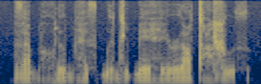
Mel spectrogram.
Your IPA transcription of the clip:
ð a bʱ o̤ ɾ ɯ bʱ ɛ θ ɓ ɯ d i ɓ e ɦ e ɹ ɯ tˤ ṳ ʐ u θ

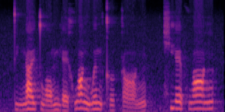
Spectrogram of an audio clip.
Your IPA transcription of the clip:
t̪ i˧˥ ŋ a˥ ɪ̯ t̪ w ɔ˧˥ m j ɛ˨˩ x w ɑ˥˧ ŋ w ə˥˩ n kʰ ɤ˧˥ k ɑ˨˩˦ ŋ | t͡ɕʰ j ɛ˥˩ f w ɑ˥ ŋ

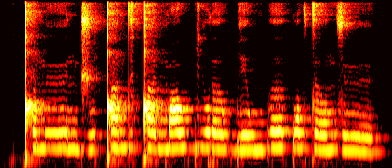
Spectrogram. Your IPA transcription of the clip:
ǃʰ ə m ʏː n d͡ʒ ʏ ǃ ɐ n d ɘ ǃ ɐ e̯ ŋ͡m ɑ w ɡ͡b i o̯ ɾ əː w ɡ͡b e w m b əː ɡ͡b ɔ w t ə o̯ n z ʏː

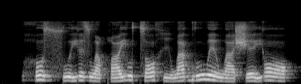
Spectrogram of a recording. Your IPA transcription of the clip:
h o˧˥˧ z sʷ ɪ˩˧˩ j ɪ˦˨ z w i˩ qʷ e˩˧ j u˦˨ t͡s ɔ˨˥ x i˩ w a˨˥ ɡ u˨˥ w e˦˨ w a˩ ʃ e˩˧˩ j ɔ˦˨

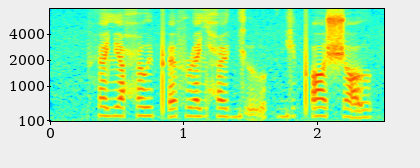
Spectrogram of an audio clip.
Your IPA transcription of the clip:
pʰ œ lʲ ɔ ħ u y̯ pʼ œ f ɹ œ lʲ ħ ø ɡʲ ṵ | ɡʲ ø pʼ ɔ ʃ ɔ u̯

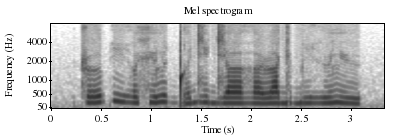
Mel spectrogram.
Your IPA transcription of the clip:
ʈ͡ʂ ɵː k iː ɦ ɵ xʲ ɨ l ɨ ɡ͡ǃ ɐ d͡ʑ e d͡ʑ ɐː ɦ ɐː ɭ a ɡʲ ʉ b i ɦ ʉ lʲ ʉ

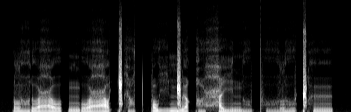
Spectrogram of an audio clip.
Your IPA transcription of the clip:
l ɔ̤ ɾ u ʕ o | ŋ o ʕ ɔ ǁʰ i̤ tˤ p w i̤ ŋ͡ǁ ʉ q ṳ ħ i n o̤ pʰ o̤ l o̤ ǁʰ ʉ

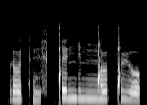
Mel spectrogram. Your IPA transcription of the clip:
ɾ ɵ tʼ e̤ x ǃ e ŋ i n ŋ͡ǃ ɵ ǃ y ʊ̯

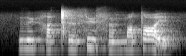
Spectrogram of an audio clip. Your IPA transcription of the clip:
ð y h a ǀʰ ø s y s ə̃ ŋ͡m i tˤ e

